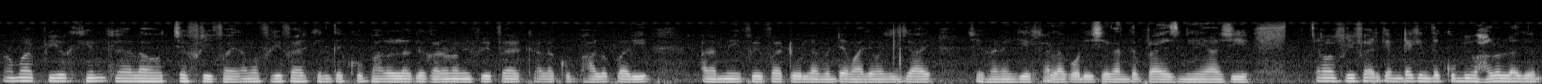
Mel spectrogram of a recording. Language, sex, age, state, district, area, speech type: Bengali, male, 18-30, West Bengal, Dakshin Dinajpur, urban, spontaneous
